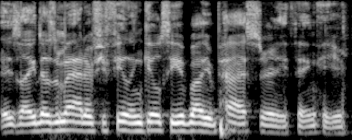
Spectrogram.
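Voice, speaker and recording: A man's voice: medium pitch, fast. A man in his thirties hosting a solo podcast, talking in a loose, rambling, slangy and joking way. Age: 30s. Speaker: podcast host. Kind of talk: casual solo podcast chat.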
